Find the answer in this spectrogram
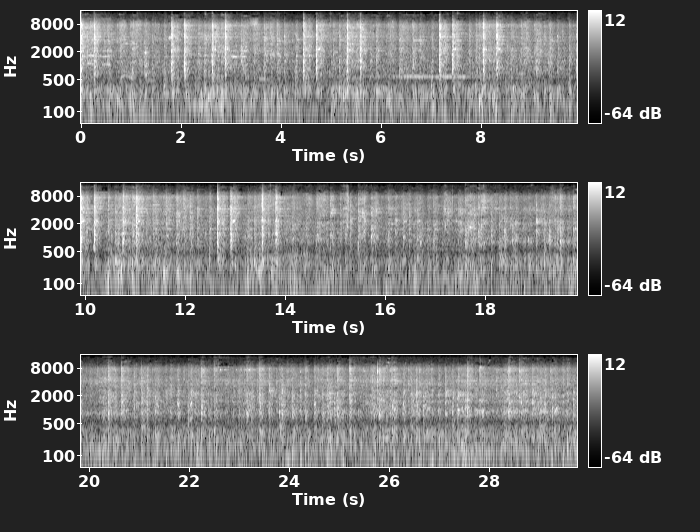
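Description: Passenger train passing, its wheels clattering over the rail joints in quick clicks. The clatter is densest in the first half and gives way to a steadier rolling rumble.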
